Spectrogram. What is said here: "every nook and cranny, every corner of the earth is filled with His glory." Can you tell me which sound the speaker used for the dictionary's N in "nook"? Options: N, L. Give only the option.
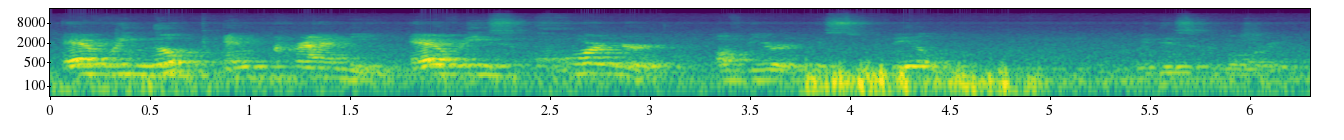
N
